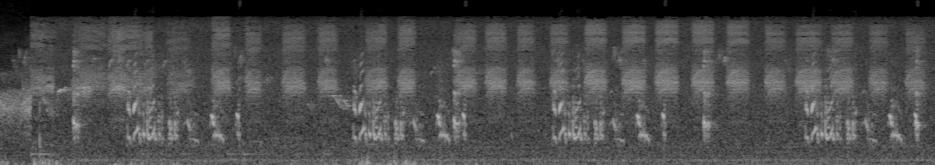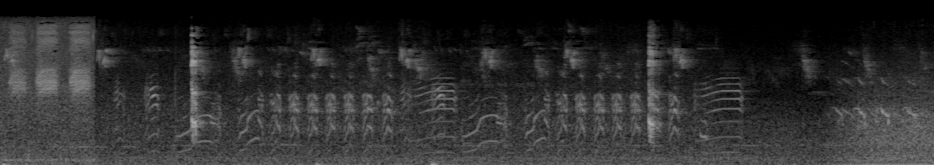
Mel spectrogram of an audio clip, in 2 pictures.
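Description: Birds calling in bunches of quick notes, over a steady high pulsing at about two pulses a second. About fifteen seconds in the sound changes to quieter, sharper repeated chirps with a few single clicks.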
